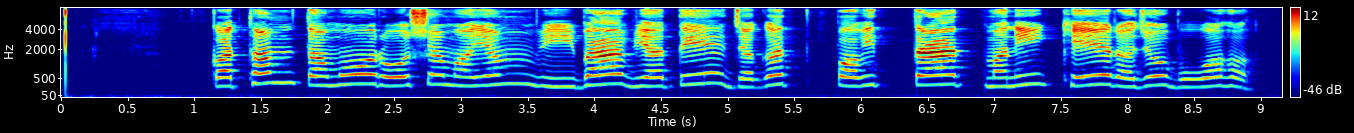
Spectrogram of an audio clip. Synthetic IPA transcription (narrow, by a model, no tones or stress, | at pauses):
kɐt̪ʰɐmt̪ɐmoːɾoːʃɐmɐjɐmʋibʱaːʋjɐt̪eːd͡ʒɐɡət̪̚pɐʋit̪ɾaːt̪̚mɐnikʰeːɾɐd͡ʒoːbʱuʋəɦə̆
